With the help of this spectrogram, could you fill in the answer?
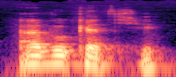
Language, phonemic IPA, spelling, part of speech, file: French, /a.vɔ.ka.tje/, avocatier, noun, Fr-avocatier.ogg
- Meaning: avocado, avocado tree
